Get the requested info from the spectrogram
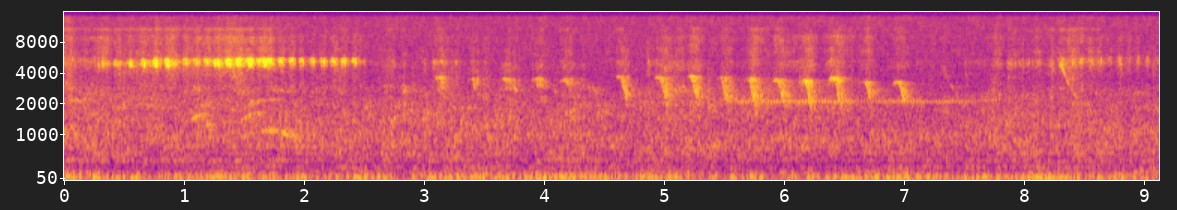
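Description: Faint birdsong: a fast high trill for the first two seconds or so, then a run of about a dozen short, downward-sweeping notes, with the high trill returning near the end, over a low steady rumble.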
